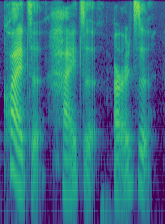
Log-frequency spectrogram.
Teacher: when it's combined with another kind of noun, it makes it a noun, but it doesn't have a tone in it when it's combined. So 孩 子, we don't say 孩 子, it's just 孩 子.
